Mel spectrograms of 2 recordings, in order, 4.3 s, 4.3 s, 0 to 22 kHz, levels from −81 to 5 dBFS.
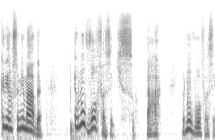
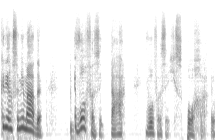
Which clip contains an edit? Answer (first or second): second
